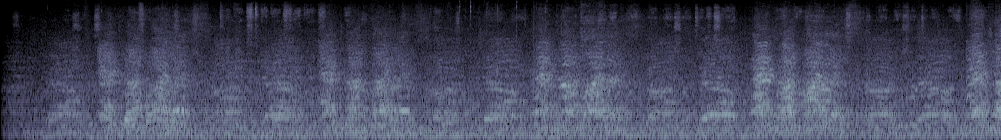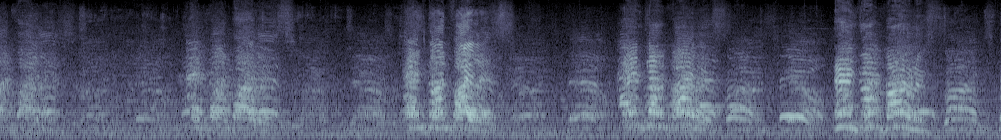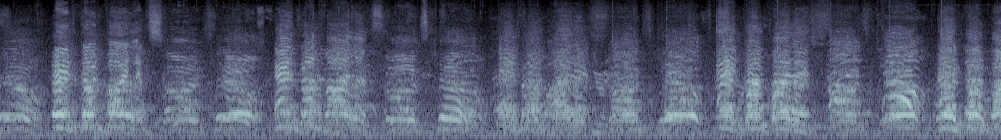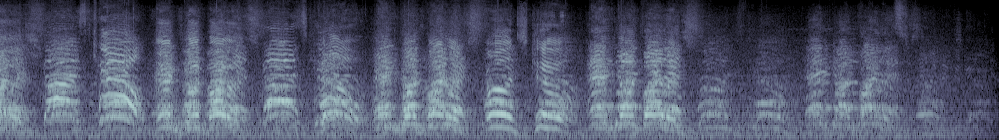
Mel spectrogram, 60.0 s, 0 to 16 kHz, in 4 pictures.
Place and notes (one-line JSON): {"title": "Times Square, New York, NY, USA - GAYS Against GUNS Protest March", "date": "2022-05-26 18:12:00", "description": "People with the organization GAYS Against GUNS chant \"Guns Kill...End Gun Violence\" as they march to Father Duffy Square in Times Square to protest gun violence in the United States. Cloudy ~70 degrees F. Tascam Portacapture X8, X-Y internal mics, Gutmann windscreen, handheld. Normalized to -23 LUFS using DaVinci Resolve Fairlight.", "latitude": "40.76", "longitude": "-73.99", "altitude": "33", "timezone": "America/New_York"}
